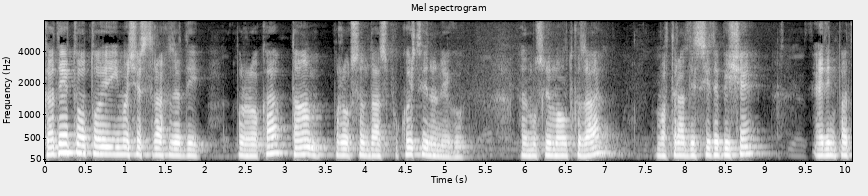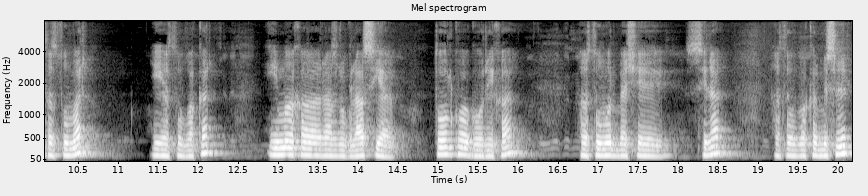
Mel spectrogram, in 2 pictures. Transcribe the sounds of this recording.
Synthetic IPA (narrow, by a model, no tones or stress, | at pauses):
kɐd̪eːt̪oːt̪oːeimãːt͡ʃʰest̪ɾaːkzɐd̪i | pɾoɾoːkaːt̪aːmpɾɾoːksɐnd̪aːspʰukoʃt̪ʰinaneːɡoː | ɐmʊslimaːuːd̪kɐzaː | ʋɐft̪ɾaːd̪isit̪epiʃʰe | eːd̪inpɐt̪ʰɐzt̪uməɾ | iɐt̪ʰobɐkəɾ | imãːkʰaɾaːznoɡlaːsijaː | t̪oːlkʋaɡoːɾikʰa | hɐzt̪umɐɾbɛːʃe | sila | ɐt̪ʰobɐkəɾmɪslɪ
